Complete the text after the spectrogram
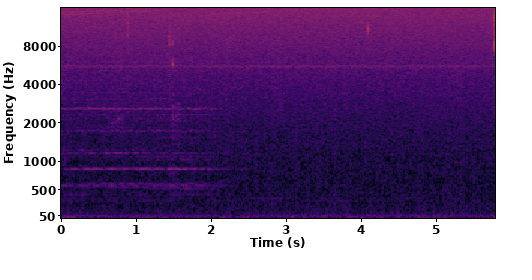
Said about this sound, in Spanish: Hay algunas teles que están con ruido blanco.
